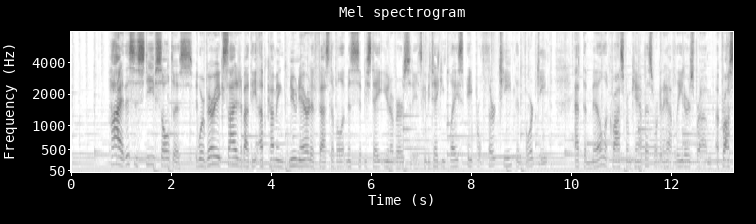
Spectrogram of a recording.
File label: Radio; New Narrative 2018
